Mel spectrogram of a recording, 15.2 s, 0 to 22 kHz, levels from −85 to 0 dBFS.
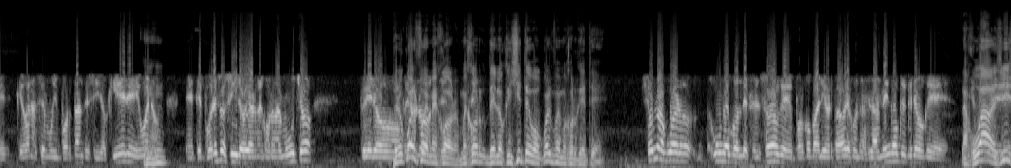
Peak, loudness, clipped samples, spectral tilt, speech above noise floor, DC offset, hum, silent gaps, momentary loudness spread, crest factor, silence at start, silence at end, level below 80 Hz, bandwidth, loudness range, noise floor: -8 dBFS; -24 LUFS; under 0.1%; -5.5 dB/octave; 31 dB; under 0.1%; none; none; 9 LU; 16 dB; 0 s; 0 s; -54 dBFS; 15.5 kHz; 3 LU; -55 dBFS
